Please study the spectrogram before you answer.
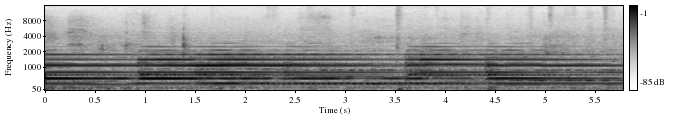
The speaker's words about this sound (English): He had hardly finished speaking when they were summoned to the hall by the ringing of many bells.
